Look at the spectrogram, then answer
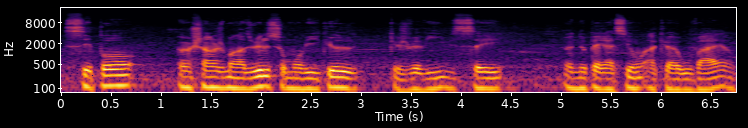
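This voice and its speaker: Low-voiced Quebec man around fifty. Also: level tone, moderate pace, darkish tone, slight background noise. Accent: Quebec French. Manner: candid, colloquial. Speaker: vlogger. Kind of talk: personal vlog, telling his story.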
